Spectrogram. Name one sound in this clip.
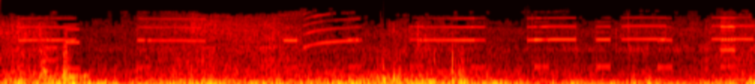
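Wind rushes loudly past the microphone in flight.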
